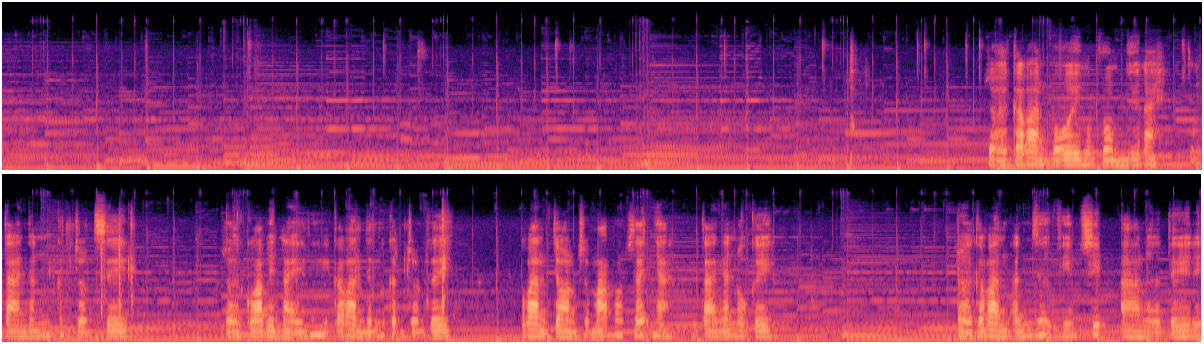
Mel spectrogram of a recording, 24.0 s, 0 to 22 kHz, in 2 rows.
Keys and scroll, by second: 12.9 ctrl+c, 16.0 ctrl+v.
